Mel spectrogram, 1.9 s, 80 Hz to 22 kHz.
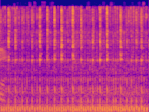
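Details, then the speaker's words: Husqvarna 372XT chainsaw: rapid, lumpy two-stroke idle with uneven blubbery burbling pulses, close to stalling; running way rich. "Running way rich, listen to this."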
